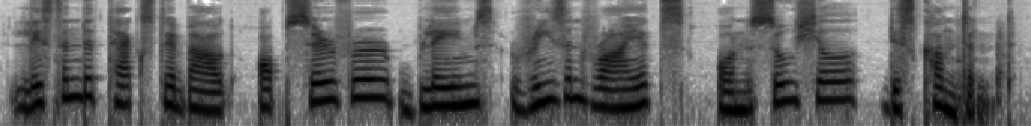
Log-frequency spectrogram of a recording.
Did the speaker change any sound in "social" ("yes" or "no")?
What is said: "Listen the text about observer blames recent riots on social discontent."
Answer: no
